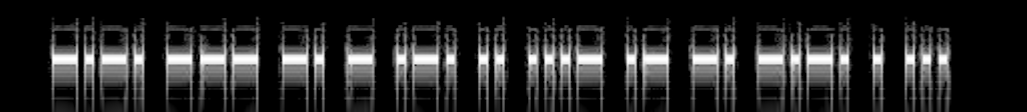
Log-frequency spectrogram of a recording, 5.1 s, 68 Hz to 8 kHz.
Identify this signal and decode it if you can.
Morse code, heard as a keyed tone, about 30 wpm, 650 Hz. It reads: CONTRIVANCES
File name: Book Two / 03-Chapter 3 - 29 WPM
